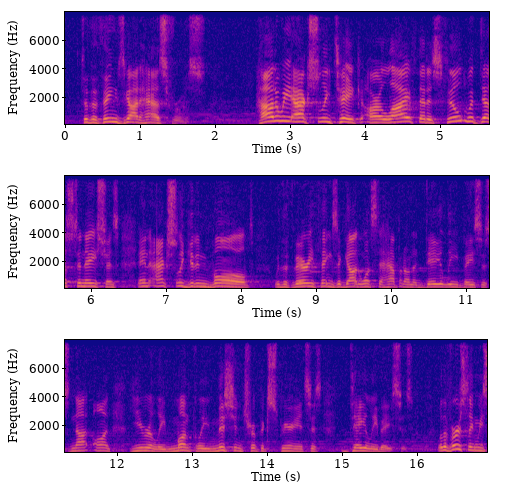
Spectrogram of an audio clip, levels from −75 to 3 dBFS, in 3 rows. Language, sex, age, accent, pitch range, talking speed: English, male, 40-59, American, 215-290 Hz, 175 wpm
